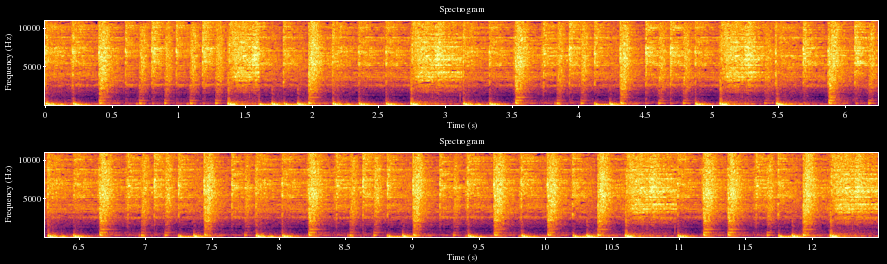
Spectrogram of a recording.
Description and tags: rushed mirror.R
amen loop with a lot of crashes just made it quick for a bassline as an example for someone....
